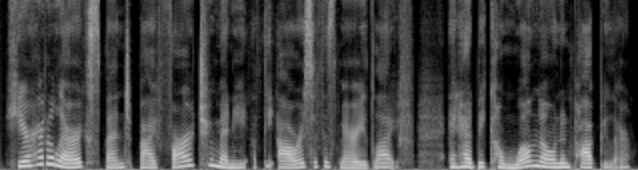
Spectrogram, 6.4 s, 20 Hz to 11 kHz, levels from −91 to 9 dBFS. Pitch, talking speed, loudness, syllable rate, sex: 260 Hz, 205 wpm, -18 LUFS, 5.3 syllables/s, female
